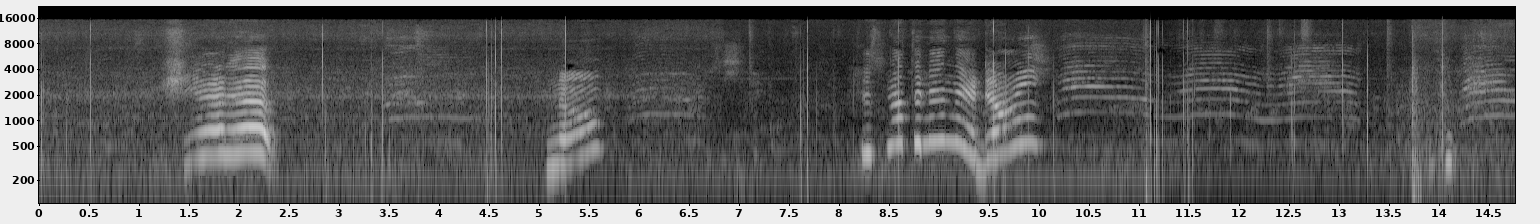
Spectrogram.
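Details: Indoor pet cat pleading for cabinet treats: several rising and falling meows, some short and sharp, others long and warbling, mixed with a person's chatter and tapping sounds.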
